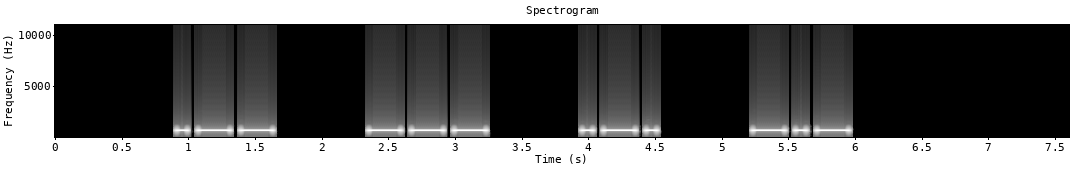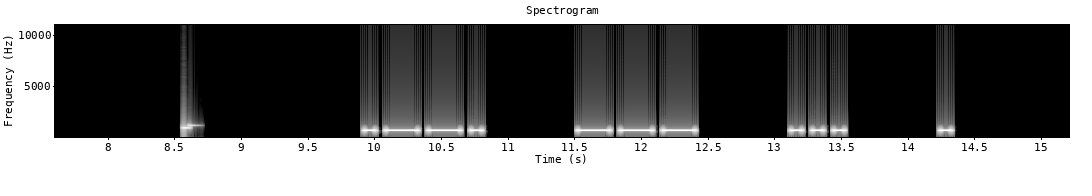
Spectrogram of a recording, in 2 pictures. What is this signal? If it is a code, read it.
Morse code, heard as a keyed tone, about 15 wpm, spaced as for 9 wpm, 700 Hz. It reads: WORK POSE
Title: 3x Character Spacing - Top 500 Words - 15wpm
